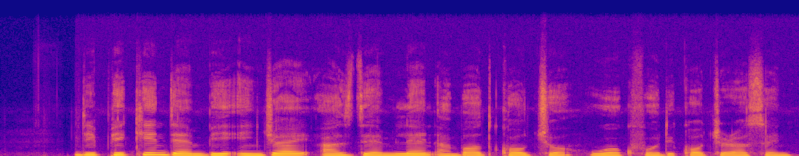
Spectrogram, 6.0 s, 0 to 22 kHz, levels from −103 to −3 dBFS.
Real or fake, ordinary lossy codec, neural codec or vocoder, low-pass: real; none; none; 19.8 kHz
